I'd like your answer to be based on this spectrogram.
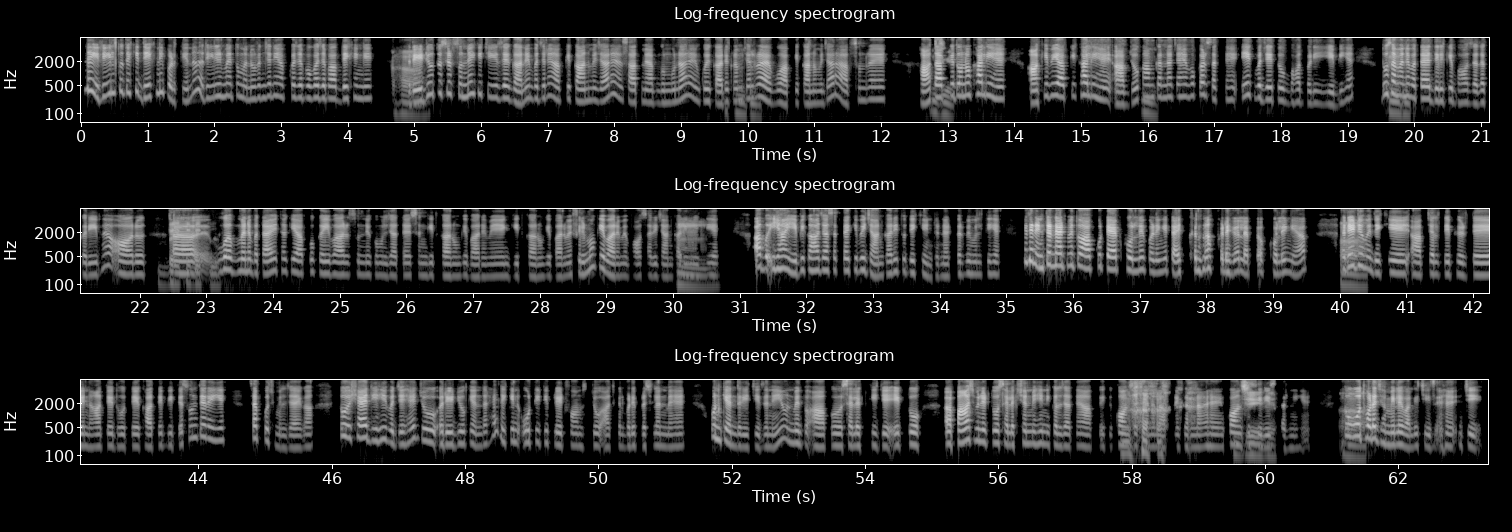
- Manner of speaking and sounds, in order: tapping; in English: "टेब"; in English: "टाइप"; laughing while speaking: "करना पड़ेगा"; in English: "ओटीटी प्लेटफॉर्म्स"; in English: "सेलेक्ट"; in English: "सिलेक्शन"; chuckle
- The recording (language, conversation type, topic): Hindi, podcast, क्या कोई ऐसी रुचि है जिसने आपकी ज़िंदगी बदल दी हो?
